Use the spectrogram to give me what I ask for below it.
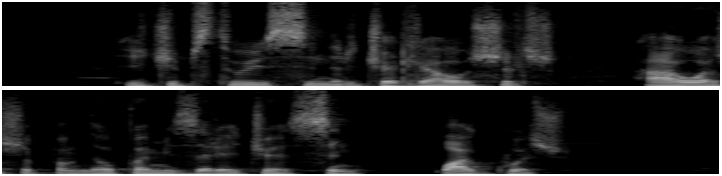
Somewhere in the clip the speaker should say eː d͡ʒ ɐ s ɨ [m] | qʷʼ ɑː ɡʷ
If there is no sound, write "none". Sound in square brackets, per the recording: n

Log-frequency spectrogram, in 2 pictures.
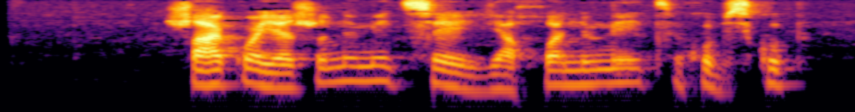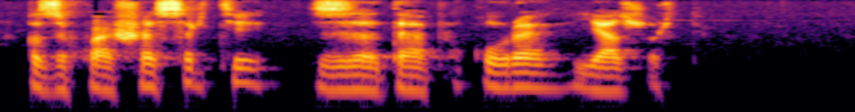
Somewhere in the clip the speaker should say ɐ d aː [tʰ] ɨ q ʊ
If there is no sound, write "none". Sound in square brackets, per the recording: pʰ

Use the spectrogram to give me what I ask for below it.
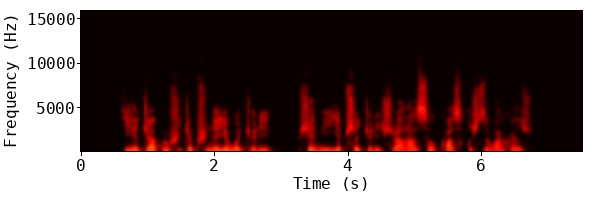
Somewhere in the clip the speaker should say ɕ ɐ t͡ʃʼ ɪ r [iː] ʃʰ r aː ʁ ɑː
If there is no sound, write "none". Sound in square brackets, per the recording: iː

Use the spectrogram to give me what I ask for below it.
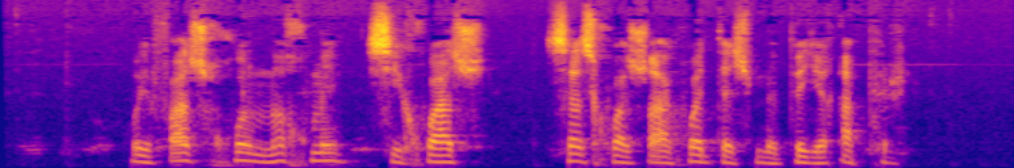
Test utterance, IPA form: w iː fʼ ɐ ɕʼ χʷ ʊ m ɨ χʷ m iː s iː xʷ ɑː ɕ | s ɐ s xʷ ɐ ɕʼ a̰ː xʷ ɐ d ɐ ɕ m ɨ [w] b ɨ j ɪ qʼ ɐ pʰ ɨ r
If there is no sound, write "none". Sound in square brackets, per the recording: none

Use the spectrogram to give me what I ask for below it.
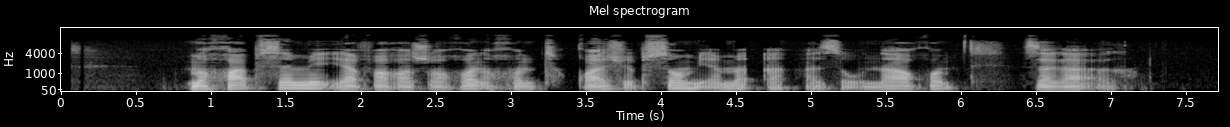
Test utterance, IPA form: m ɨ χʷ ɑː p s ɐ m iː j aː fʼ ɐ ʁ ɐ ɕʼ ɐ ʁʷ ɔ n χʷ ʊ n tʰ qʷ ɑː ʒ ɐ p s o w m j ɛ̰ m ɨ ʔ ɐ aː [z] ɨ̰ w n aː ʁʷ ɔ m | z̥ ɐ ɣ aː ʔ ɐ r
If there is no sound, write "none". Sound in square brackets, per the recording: z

